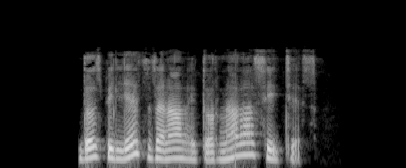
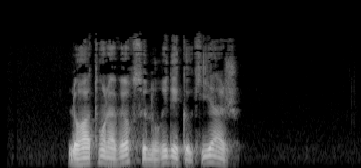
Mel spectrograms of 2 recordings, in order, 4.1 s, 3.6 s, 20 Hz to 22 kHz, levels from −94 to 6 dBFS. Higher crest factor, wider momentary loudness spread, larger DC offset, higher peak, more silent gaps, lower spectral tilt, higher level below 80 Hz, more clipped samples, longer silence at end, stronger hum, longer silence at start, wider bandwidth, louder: about the same, 18 dB vs 22 dB; about the same, 7 LU vs 7 LU; neither; first, -2 dBFS vs -6 dBFS; neither; about the same, -6.5 dB/octave vs -5.5 dB/octave; about the same, -58 dBFS vs -60 dBFS; neither; second, 0.9 s vs 1.25 s; neither; about the same, 0.8 s vs 0.7 s; second, 7.6 kHz vs 10.5 kHz; first, -18 LUFS vs -25 LUFS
